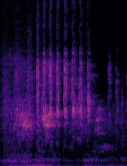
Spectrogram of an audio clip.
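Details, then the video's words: Budgerigars exchanging food, giving a rapid series of high pulsed chirps, about six quick beats in a second, over warbled chatter. "Budgies Chirping Sounds"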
